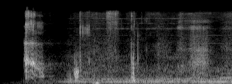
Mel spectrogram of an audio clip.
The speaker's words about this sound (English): A baby with trouble breathing. It's why this mom in Columbus, Ohio took her two-month-old to the hospital. He just declined super rapidly.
